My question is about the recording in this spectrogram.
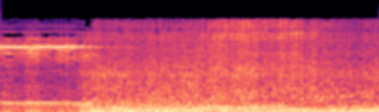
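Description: City street traffic with cars and large trucks on a central Baku street near Nizami metro station, a steady loud roar of engines and tyres, with a brief high tonal whine at the start.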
